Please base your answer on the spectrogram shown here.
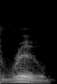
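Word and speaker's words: Roux: Miller's novel right yes Rue um spelled like Louisiana it's R O uux I think I'm being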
